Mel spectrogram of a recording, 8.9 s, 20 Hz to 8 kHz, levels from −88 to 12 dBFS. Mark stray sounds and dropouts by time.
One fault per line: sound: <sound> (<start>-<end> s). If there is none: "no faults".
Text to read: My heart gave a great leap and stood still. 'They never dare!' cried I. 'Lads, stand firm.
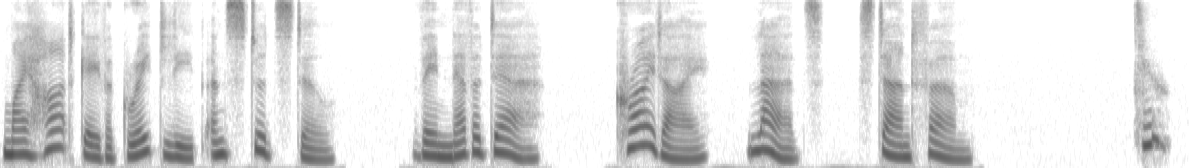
sound: sneeze (8.5-8.8 s)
